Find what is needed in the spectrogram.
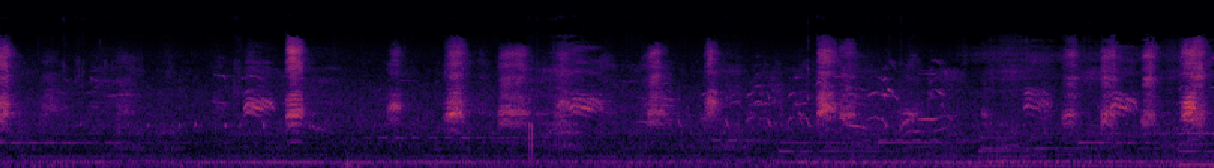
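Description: Crows cawing over and over, a harsh call about every second, some in quick pairs, over soft background music that grows fuller near the end.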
